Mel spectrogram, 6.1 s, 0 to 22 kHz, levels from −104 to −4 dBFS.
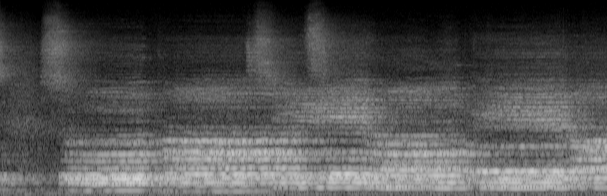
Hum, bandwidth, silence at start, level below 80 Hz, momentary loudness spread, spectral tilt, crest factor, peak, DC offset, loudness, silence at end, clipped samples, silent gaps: none; 15 kHz; 0 s; -64 dBFS; 6 LU; -6 dB/octave; 14 dB; -16 dBFS; under 0.1%; -31 LUFS; 0 s; under 0.1%; none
